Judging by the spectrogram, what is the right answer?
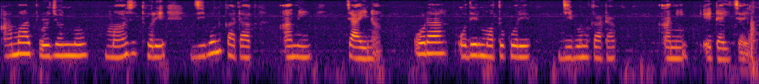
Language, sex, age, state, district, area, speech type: Bengali, female, 18-30, West Bengal, Howrah, urban, spontaneous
